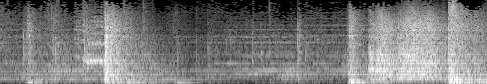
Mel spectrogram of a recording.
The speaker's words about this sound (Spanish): Cierra las puertas.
